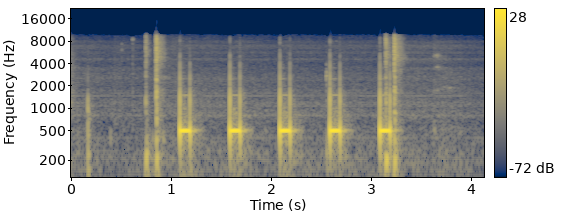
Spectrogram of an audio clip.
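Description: Final Cut Pro's warning beep playing in place of the unrendered audio of an unconverted iPhone 4 clip. There are five short beeps, a steady tone about half a second apart, and the sound is horrible.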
